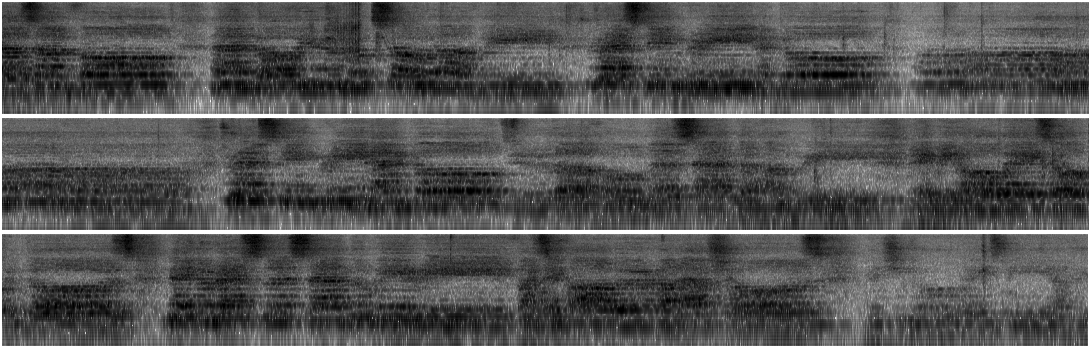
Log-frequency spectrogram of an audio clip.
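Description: Men's barbershop chorus singing a cappella in four-part harmony: held chords in long phrases, with short dips between phrases and the 's' consonants sung together.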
